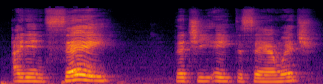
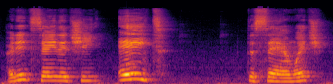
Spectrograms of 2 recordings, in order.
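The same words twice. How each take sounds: First: The stress falls on the word "say". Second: The stress falls on the word "ate". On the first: It was implied but never actually said. "I may have implied it, but I never actually said it" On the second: She did something else with the sandwich. "Maybe she juggled it or gave it to someone"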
